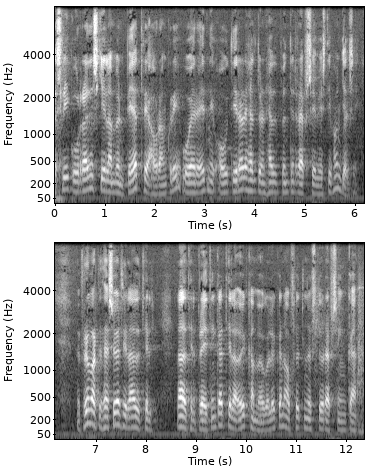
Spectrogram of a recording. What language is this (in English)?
Icelandic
